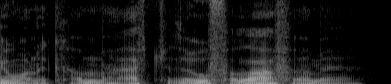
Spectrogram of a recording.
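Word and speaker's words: Ula Fala: to come after the Ufalafa man. Say it right. Stop calling it the Ufalava.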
